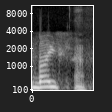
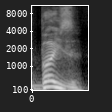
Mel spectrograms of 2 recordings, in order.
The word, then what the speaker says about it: Boyce: Il s'appelle Mark Boyce. Mark Boyce. Mark Boyce, il a beaucoup de succès. Et il faisait les unes des magazines OK Podium. Ouais, mais Mark Boyce.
